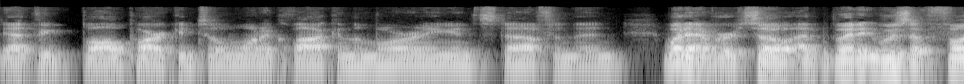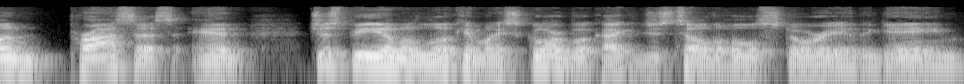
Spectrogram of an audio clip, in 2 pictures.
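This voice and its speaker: A man speaks with very deep, low pitch and vocal fry. His pace is fairly quick, with very wide pitch swings. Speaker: stadium PA announcer and podcaster. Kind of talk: interview answer, casual conversational talk. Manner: conversational, with hesitations and filler words.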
